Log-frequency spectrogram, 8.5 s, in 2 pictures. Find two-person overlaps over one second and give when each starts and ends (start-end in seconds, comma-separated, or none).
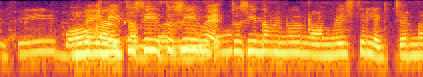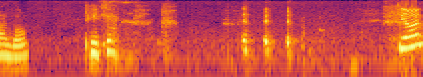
0.8-2.3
